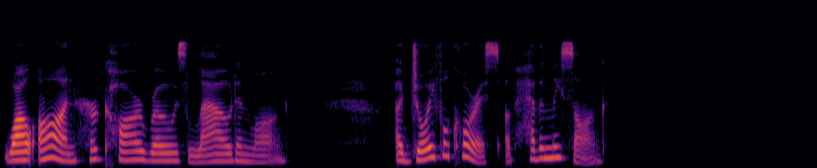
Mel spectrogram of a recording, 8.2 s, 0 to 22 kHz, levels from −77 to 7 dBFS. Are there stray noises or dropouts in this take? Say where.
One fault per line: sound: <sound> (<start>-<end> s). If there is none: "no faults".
no faults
